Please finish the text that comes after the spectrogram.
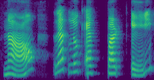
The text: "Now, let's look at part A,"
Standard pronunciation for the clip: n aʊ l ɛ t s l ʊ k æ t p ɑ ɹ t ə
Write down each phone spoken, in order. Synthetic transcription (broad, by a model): n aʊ l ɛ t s l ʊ k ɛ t b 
